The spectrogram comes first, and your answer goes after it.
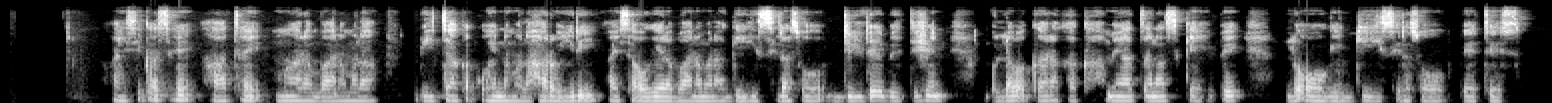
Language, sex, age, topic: Gamo, female, 18-24, government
